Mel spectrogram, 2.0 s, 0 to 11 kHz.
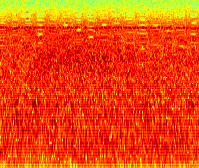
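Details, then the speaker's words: A new 1/8" air micro die grinder connected to an air compressor gives a steady, even soft hiss with no rhythm. Air is escaping near the bottom fitting, which may be installed the wrong way round. The leak is suspected, not confirmed. "Not sure if that's normal or not, but okay. Oh well. Yeah, I hear the air hissing."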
